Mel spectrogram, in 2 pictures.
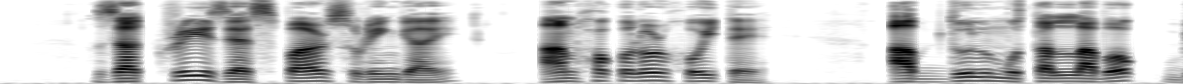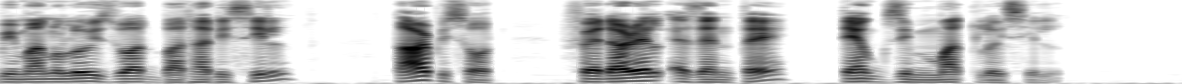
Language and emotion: Assamese, neutral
